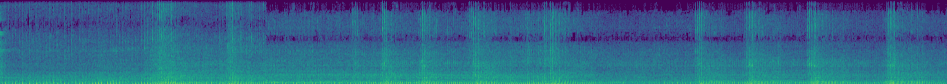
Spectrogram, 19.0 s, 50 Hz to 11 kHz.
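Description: A Predator 224 engine mounted on a Coleman SK100 minibike runs steadily and loud up close, a continuous rough mechanical roar with periodic clattering bursts and slight revving throughout.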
